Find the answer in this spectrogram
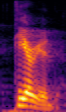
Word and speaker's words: period: Non, le point pour la ponctuation, c'est period. Period, ok? Period, accent tonique. Attendez, je vais prendre mon marqueur rouge. Accent tonique sur la première syllabe avec un i court.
